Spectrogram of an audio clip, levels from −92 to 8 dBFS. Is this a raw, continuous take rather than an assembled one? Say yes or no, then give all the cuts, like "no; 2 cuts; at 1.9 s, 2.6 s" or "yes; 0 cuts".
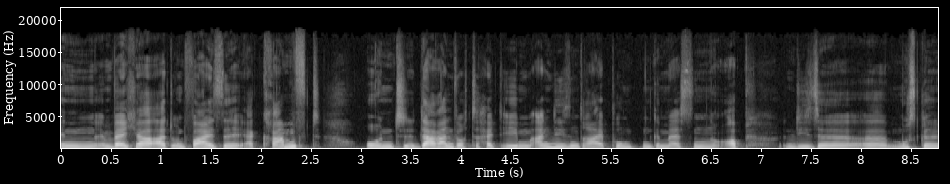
yes; 0 cuts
